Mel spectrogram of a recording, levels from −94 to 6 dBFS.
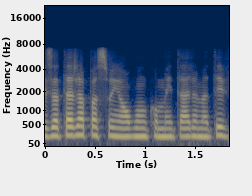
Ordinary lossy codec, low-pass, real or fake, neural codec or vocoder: none; 7.2 kHz; fake; codec, 16 kHz, 0.3 kbps, FocalCodec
